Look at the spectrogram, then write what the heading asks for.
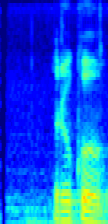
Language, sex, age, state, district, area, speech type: Hindi, male, 30-45, Uttar Pradesh, Azamgarh, rural, read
